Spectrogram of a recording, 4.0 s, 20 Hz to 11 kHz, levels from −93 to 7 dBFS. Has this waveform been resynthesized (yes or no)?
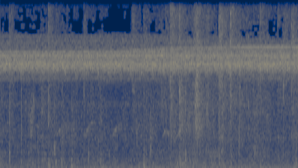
no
